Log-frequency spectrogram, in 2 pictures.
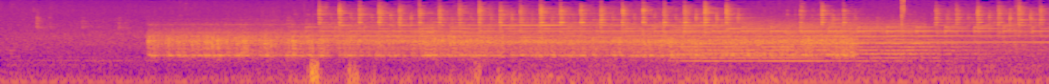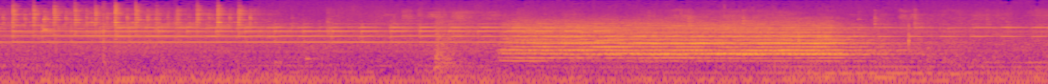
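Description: Diesel freight locomotive sounding its multi-chime air horn in long blasts as it approaches a grade crossing, starting about two seconds in and swelling again near the end. A crossing signal bell rings rapidly through the middle.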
